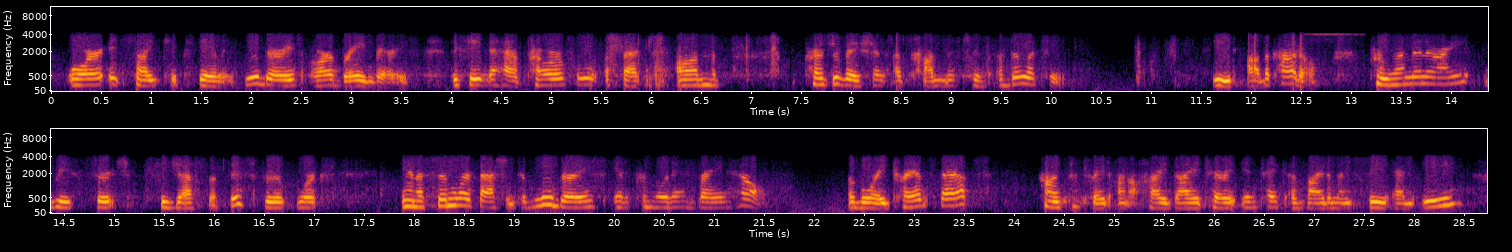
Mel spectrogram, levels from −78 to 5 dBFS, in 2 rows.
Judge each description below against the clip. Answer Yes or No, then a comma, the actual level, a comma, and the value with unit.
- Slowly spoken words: Yes, slow, 110 wpm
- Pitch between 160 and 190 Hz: Yes, medium, 185 Hz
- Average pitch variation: Yes, average, 5.0 semitones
